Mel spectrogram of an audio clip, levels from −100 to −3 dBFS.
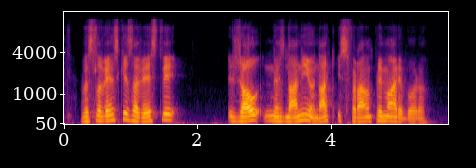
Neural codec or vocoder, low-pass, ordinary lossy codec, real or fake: vocoder, 22.05 kHz, 80 mel bands, WaveNeXt; 9.9 kHz; Opus, 16 kbps; fake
